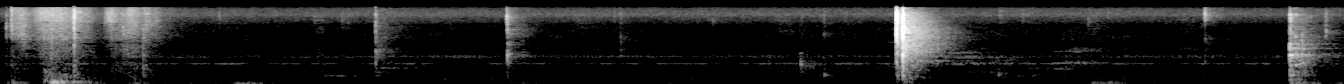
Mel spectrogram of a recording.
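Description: Cooking oil poured from a plastic bottle into a frying pan: mostly quiet, with a few light clicks from handling the bottle and two sharper clicks, one about halfway and one near the end. The oil does not sizzle.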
